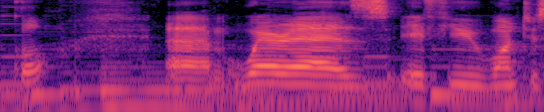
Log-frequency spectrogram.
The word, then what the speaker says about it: 子: that feature this kanji so the kanji by itself is just pronounced as ko whereas if you want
